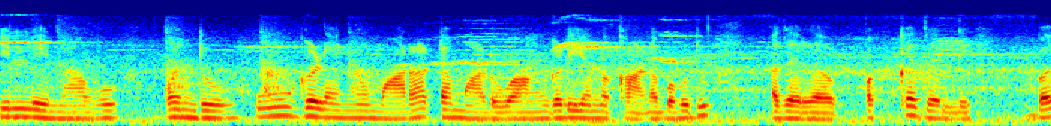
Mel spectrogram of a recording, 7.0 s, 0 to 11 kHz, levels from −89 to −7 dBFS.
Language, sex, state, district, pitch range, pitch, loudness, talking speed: Kannada, female, Karnataka, Belgaum, 130-160 Hz, 140 Hz, -19 LUFS, 110 wpm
